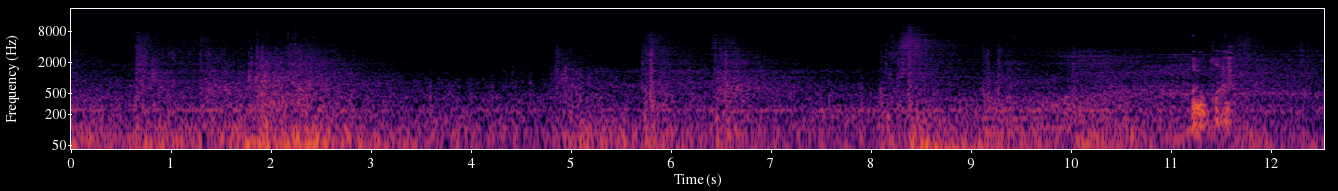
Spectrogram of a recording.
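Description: Swords clash and strike armour with sharp metallic clangs.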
